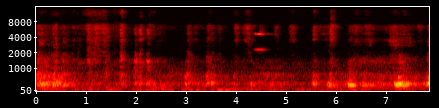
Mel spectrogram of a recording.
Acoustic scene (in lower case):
elevator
